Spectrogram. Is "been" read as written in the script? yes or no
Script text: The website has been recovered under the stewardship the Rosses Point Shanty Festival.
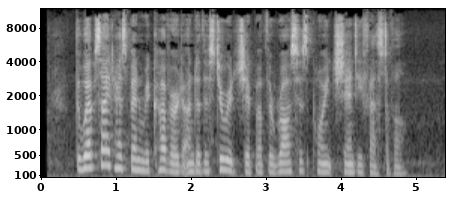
yes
